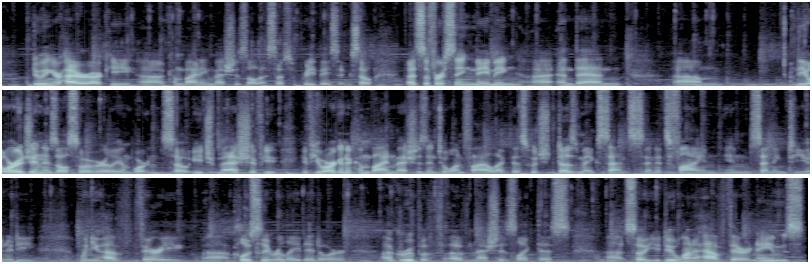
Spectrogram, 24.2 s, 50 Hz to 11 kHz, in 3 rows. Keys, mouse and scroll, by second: 1.2 click, 1.9 click, 3.1 click, 5.0 click, 7.0 click, 7.8 click, 8.3 right click, 9.6 middle click, 10.0 right click, 10.2 click, 10.6 right click, 10.9 click, 12.2 click, 15.9 right click, 16.2 middle click, 16.6 click, 19.1 click, 19.7 right click, 20.0 click, 21.0 click, 21.8 right click, 22.1 click, 22.3 typing.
